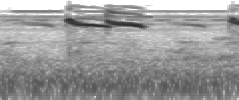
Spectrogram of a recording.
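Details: Female warbling white-eye kept as a cage bird in Vietnam, calling to set the male singing: two piercing high notes gliding downward in close succession, then another after a pause, over a steady low hum.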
